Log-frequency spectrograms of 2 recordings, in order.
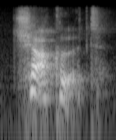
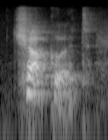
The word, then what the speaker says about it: chocolate: an so it is chocolate, chocolate. This last part here is schwa and t, and there is no accent.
